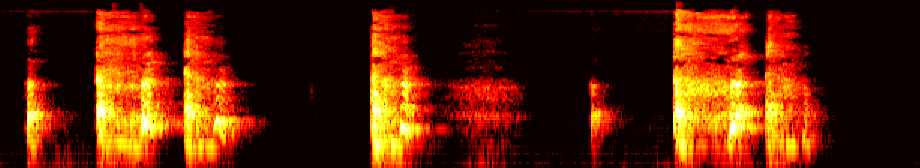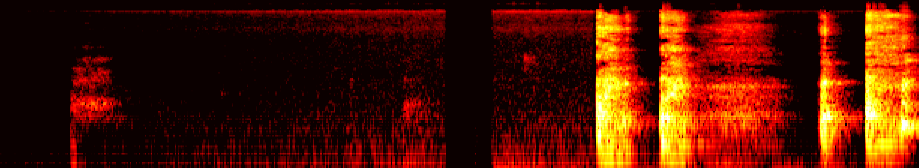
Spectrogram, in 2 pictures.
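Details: A girl, who says she is sick and wants the coughing to stop, gives repeated harsh coughs in clusters of two or three, about a dozen, with a quiet pause between bouts; cough.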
